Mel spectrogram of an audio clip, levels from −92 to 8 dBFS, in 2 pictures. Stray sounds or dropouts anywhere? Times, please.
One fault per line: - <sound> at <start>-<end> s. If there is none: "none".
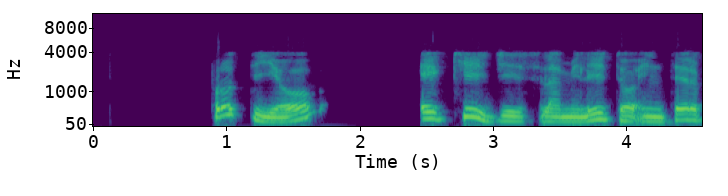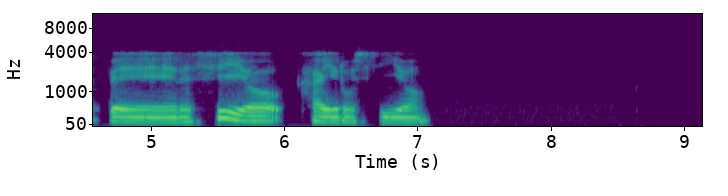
none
